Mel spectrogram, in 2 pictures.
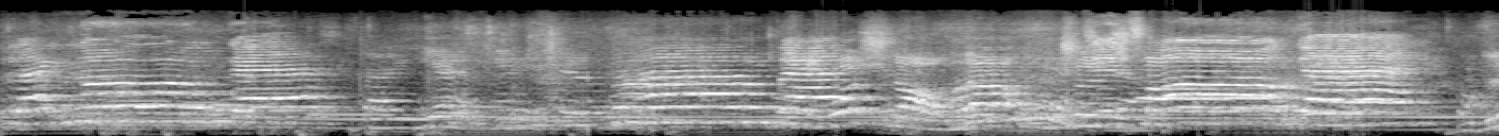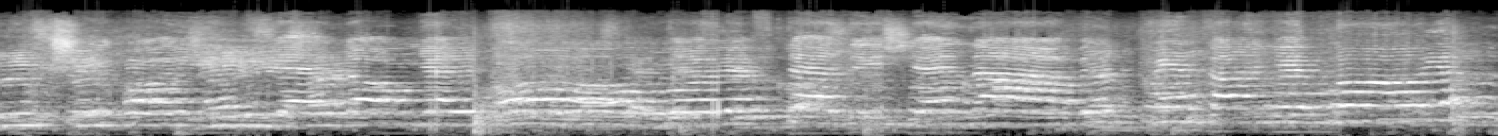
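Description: A group of preschool children singing a song together.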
